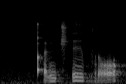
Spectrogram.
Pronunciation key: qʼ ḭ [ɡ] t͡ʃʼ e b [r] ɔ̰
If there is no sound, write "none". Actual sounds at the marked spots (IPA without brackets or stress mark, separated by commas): ŋ, r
